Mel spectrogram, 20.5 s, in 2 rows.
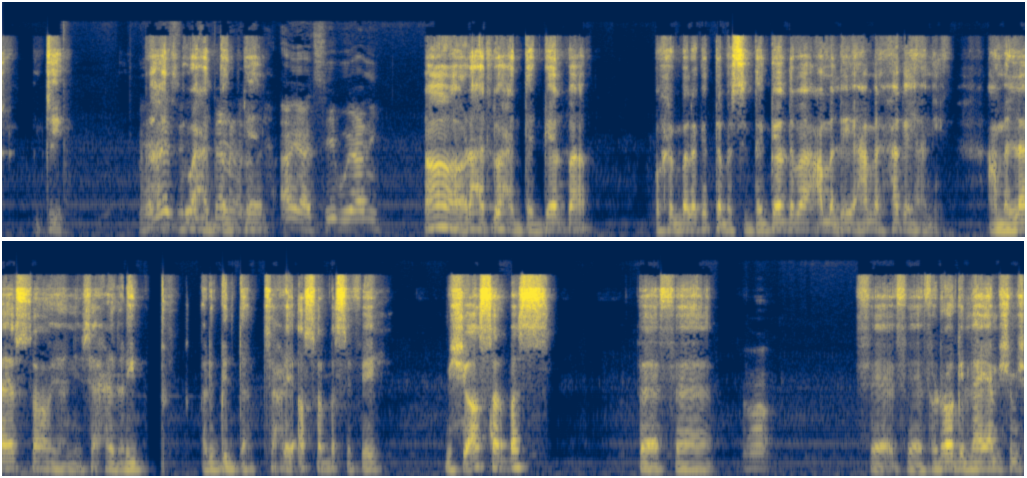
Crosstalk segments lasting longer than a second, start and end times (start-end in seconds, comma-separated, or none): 1.4-2.7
